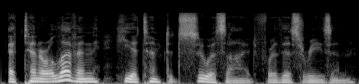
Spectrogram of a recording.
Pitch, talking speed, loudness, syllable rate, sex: 115 Hz, 165 wpm, -18 LUFS, 5.1 syllables/s, male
